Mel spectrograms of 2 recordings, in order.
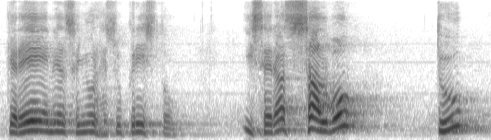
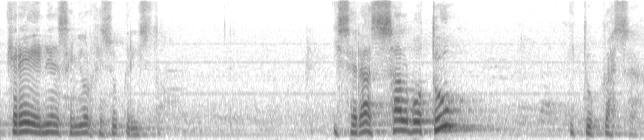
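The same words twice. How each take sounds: First: Louder, emphatic proclamation; proclaiming. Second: Softer, gentle restatement; quiet repeat. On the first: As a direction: declare it with conviction. Preacher proclaims the verse. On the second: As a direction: let it land softly. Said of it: "same verse repeated softly". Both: Acted.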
